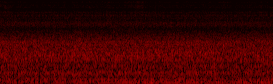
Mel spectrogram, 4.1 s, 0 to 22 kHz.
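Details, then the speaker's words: 2019 Lasko model 2018 12-inch table fan on medium; soft, even airy whoosh with faint low hum, no rattle, ticking or wobble; runs quiet and healthy. "Actually, it has a fast low on it, but what I like is that it's actually really quiet."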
